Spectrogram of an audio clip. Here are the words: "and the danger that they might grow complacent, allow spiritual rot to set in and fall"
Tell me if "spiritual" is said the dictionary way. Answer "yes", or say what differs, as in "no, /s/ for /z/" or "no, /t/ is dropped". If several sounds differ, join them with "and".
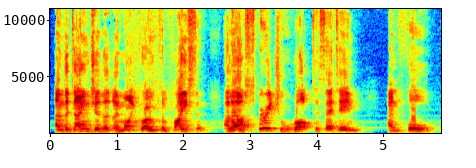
yes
